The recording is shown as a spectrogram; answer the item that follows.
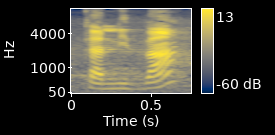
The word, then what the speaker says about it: kanitha: Church in kikuyu so how do you say that you say Canada yes just that church is called kanitha in kikuyu and I know we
